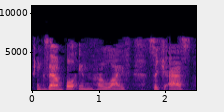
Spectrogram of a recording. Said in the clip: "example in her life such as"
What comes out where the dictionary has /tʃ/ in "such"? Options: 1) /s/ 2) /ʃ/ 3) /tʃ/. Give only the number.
3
